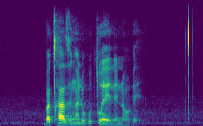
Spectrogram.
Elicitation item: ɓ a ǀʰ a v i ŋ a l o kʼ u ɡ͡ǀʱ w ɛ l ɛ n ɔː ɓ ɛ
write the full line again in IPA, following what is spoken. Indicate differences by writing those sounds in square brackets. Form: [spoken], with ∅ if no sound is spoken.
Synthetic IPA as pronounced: ɓ a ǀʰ a [z] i ŋ a l o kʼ u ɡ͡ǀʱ w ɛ l ɛ n ɔː ɓ ɛ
